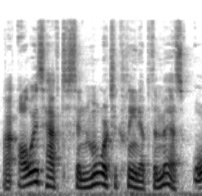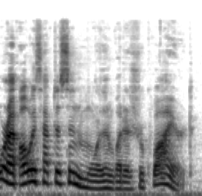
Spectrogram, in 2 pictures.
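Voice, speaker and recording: A man's voice: on the high side, very animated, brisk, fairly bright tone, exaggerated voice. A man voicing a coldly pragmatic, dutiful commander in a fantasy audiobook, solemn, formal and deferential to his lord. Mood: frustrated apology.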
